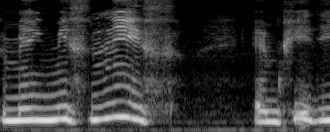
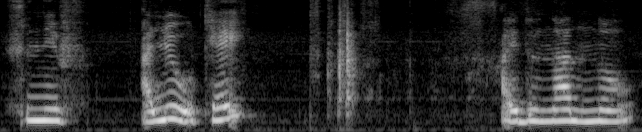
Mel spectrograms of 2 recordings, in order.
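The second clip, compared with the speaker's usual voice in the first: plain reading voice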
